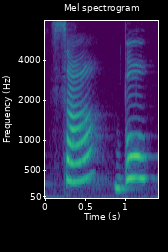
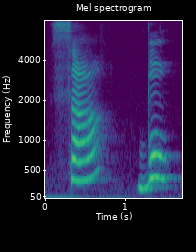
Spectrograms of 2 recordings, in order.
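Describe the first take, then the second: The two takes are said the same way.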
